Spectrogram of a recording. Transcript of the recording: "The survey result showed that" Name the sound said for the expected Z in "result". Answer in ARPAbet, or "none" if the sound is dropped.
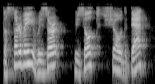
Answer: Z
